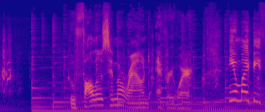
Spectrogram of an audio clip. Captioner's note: chicken clucking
